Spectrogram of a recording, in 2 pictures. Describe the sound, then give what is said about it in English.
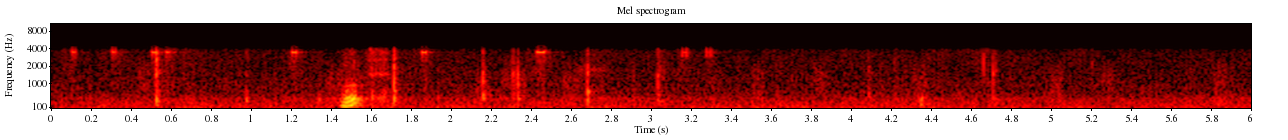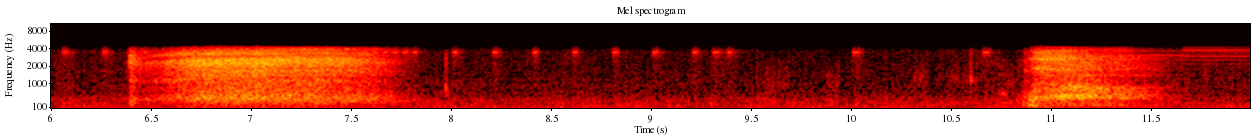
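Two quick, forceful inhalations through an inhaler trainer, taken too fast, a loud airy rush lasting over a second and then a shorter one, with faint clicks and handling sounds between them and no talking. “So let's see if I can get it where I can coordinate, but I'm still breathing too fast.”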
